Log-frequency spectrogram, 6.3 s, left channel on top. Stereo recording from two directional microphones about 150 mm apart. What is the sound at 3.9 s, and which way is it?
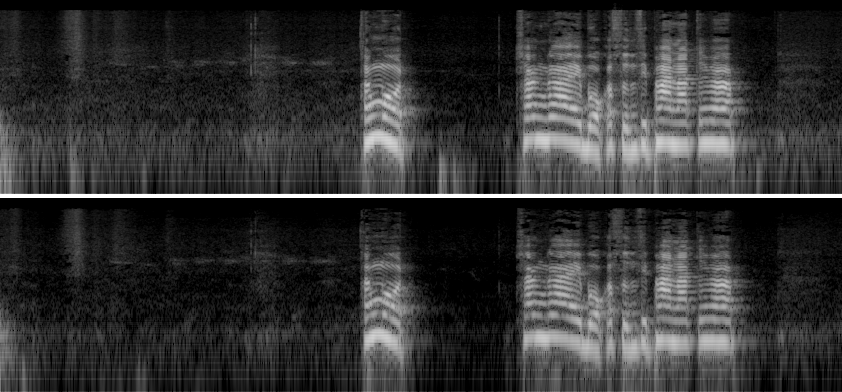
Speech, 20° left (ahead or behind).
